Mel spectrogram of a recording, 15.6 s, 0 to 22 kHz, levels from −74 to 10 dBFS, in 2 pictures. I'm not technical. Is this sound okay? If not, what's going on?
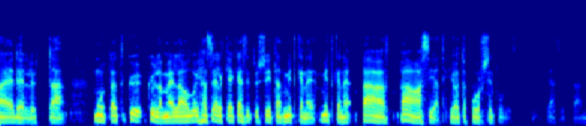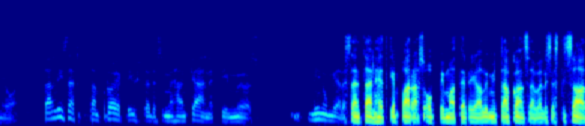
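Yes, nothing stood out as a problem on listening, and the voice getting quieter or louder around 6.5 and 12.5 seconds is simply the talker moving relative to the microphone.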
